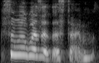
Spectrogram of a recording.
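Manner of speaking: ordinary delivery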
